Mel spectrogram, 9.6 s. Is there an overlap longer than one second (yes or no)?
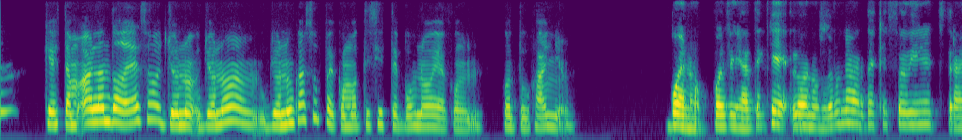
no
